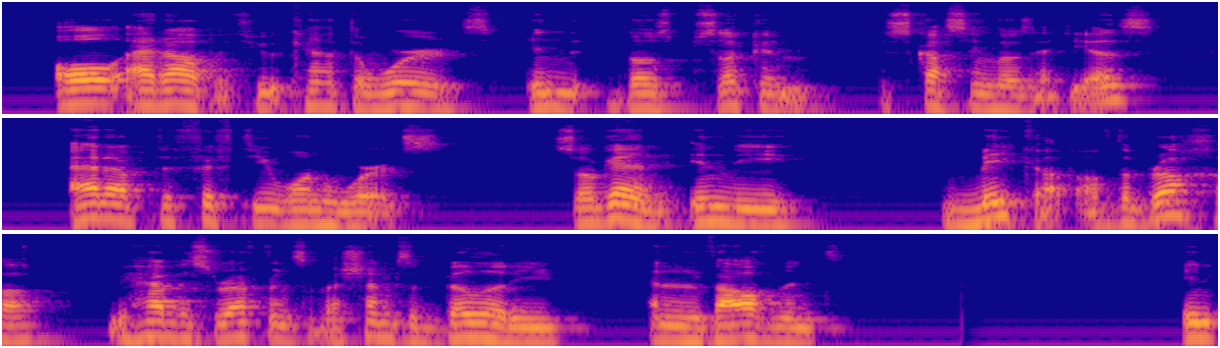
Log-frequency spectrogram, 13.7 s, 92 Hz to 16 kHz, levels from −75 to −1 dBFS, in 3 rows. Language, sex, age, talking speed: English, male, 30-49, 160 wpm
